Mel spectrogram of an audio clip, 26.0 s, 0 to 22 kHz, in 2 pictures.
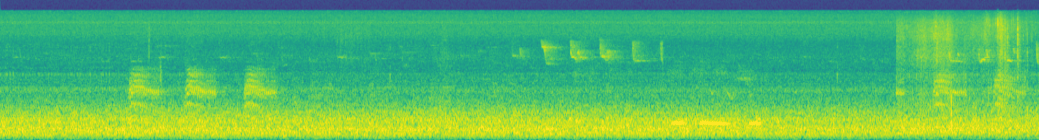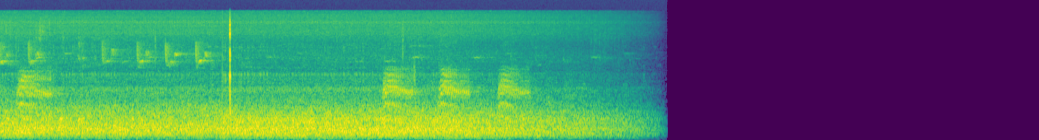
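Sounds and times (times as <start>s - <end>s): outdoor background noise: 0.0s - 21.3s
crows cawing: 1.6s - 3.5s, 11.2s - 13.9s, 17.8s - 19.7s.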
